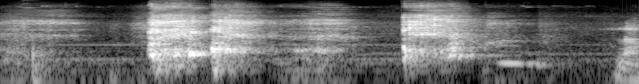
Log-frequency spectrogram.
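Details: Child gives about three short, harsh coughs in two bursts with faint room noise between; cough.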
